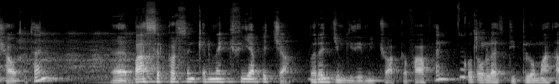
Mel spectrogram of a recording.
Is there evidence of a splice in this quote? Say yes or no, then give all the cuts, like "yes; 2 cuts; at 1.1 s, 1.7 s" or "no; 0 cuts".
no; 0 cuts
